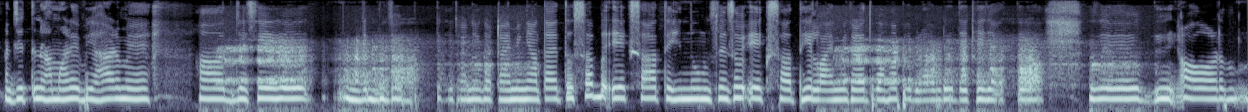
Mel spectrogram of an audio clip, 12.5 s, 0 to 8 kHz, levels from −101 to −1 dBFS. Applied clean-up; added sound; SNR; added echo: neural mask model RNNoise.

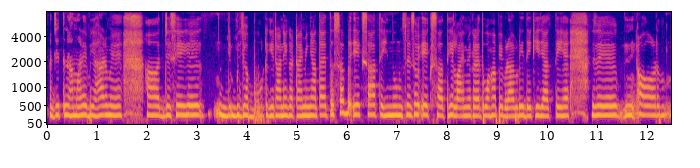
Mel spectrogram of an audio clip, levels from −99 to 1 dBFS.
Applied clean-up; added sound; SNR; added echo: none; none; none; none.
